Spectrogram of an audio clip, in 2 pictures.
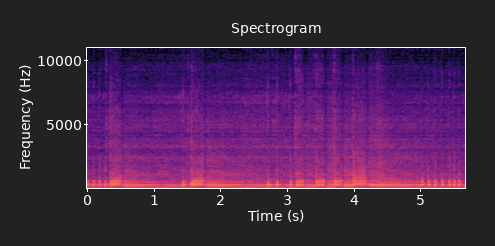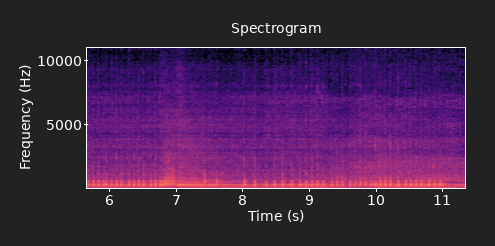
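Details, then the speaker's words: Dirt/pit bike (Chinese bike) with idle speed adjusted, choke closed, bog test: crisp throttle blips rise cleanly with no stumble, then revs drop straight back to the same steady idle; no bogging, healthy carburettor setup. "doesn't seem to be bogging and it goes right back to the same idle after we guess"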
